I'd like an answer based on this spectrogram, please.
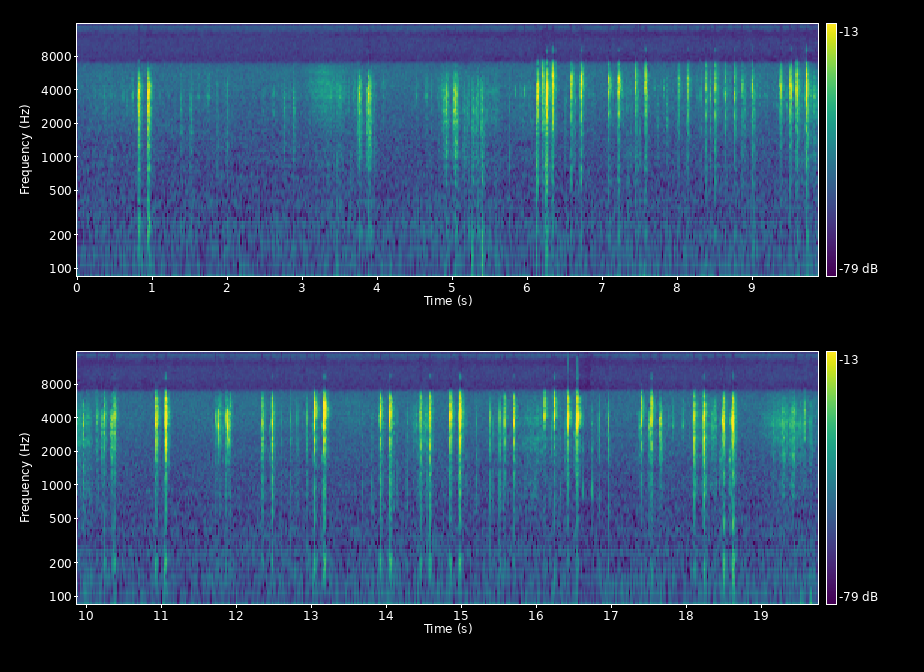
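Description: Faint, quick crackles and ticks of thin Bible pages being handled and turned, sparse at first and then coming in dense clusters from a few seconds in.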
